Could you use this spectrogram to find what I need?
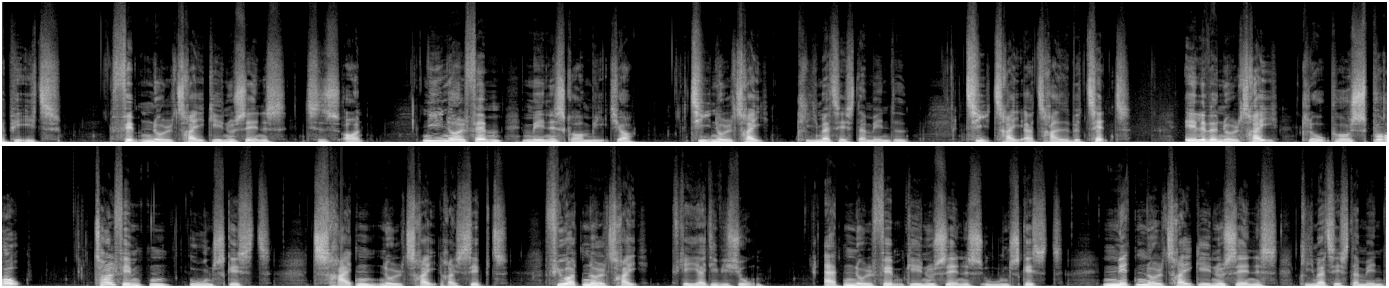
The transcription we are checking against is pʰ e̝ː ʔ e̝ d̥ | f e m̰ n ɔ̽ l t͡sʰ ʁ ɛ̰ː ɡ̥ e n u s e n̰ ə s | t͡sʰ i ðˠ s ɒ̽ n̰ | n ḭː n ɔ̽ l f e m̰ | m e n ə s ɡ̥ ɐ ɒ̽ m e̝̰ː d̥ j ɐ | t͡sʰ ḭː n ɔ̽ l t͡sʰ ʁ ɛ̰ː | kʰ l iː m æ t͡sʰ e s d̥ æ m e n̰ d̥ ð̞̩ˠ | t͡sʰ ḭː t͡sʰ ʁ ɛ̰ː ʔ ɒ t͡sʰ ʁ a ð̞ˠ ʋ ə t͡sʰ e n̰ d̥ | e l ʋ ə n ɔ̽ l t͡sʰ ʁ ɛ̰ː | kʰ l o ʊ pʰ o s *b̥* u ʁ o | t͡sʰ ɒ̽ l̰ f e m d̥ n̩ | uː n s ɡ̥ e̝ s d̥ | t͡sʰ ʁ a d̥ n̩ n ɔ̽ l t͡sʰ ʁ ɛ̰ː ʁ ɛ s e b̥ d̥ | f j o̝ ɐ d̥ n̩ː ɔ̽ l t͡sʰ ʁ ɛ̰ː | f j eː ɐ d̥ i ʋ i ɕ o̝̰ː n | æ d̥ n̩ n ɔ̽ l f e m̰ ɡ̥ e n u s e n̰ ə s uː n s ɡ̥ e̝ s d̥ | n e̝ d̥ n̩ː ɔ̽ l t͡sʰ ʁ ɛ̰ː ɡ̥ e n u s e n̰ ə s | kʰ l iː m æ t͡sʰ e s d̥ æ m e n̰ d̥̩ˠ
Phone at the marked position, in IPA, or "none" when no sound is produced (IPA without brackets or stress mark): b̥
